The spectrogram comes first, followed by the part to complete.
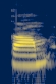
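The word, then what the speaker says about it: calm: शांति से काम तो सी ए एम सी ए एल एम काम एल साइलेंट है।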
